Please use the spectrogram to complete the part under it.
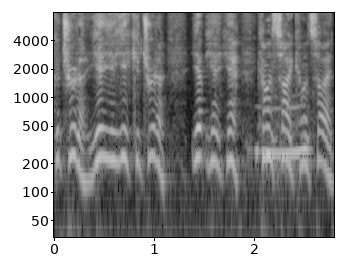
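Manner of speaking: high, rapid, eager dog voice, words tumbling. Voicing the dog Scallywag hearing his owner's name: excited talking dog. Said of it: "it's excited, like".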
